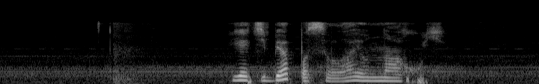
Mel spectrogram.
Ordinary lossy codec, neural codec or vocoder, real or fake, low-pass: AAC, 32 kbps; none; real; 7.2 kHz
